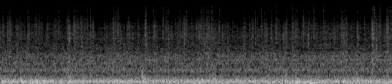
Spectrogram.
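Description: Windscreen wipers sweep across the glass.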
